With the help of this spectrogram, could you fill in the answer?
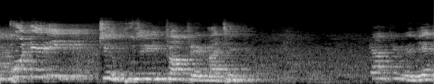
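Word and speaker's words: flegmatique: Le phlegmatique ou les phlegmatiques. Amen. Phlegmatique s'écrit F-L-E-G. Matique. M-A-T-I-Q-U-E. Phlegmatique.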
